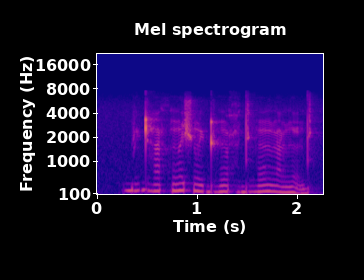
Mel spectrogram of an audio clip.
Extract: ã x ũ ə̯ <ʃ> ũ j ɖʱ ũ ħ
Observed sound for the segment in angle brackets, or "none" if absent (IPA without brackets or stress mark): ʃ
